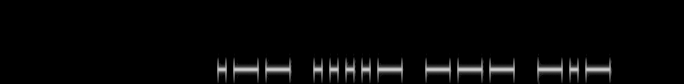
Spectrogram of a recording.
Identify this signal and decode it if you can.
Morse code, heard as a keyed tone, about 15 wpm, 700 Hz. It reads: W4OK
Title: USA Call Signs - 4 Characters - Repeated 3x - 15wpm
